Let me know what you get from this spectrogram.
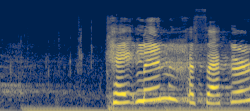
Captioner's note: audience cheering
